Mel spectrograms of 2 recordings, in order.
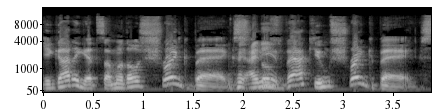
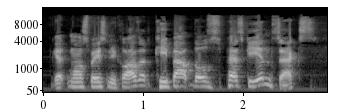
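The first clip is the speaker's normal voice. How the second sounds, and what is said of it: Put-on New England infomercial accent. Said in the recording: “every infomercial person has a New England Maine accent.”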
